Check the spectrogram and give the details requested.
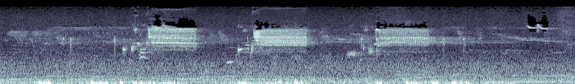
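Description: A bird repeating the same short, buzzy trill about every two seconds, four times, over a steady low background.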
